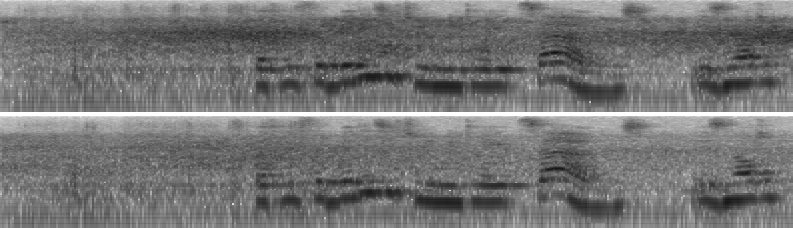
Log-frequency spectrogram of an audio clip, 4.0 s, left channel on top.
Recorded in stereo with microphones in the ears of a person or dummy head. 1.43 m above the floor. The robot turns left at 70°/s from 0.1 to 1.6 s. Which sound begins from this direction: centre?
A woman speaking, at 1.3 s.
